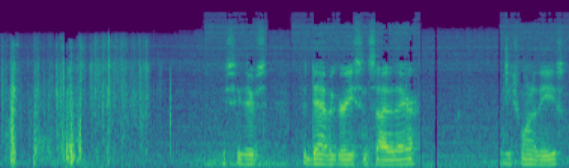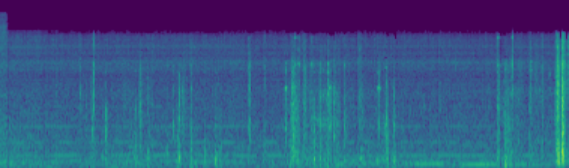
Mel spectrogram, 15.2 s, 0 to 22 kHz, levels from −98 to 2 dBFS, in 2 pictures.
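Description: A gap at a join of encoded pieces opens at 5.79 s and lasts about 40 ms, until 5.83 s. The audio was encoded in separate pieces and spliced back together without trimming, so the silent start-up delay of one encoder run and the padded final frame of the previous run both remain. The result is a brief dropout with smeared edges, after which the sound resumes exactly where it broke off.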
